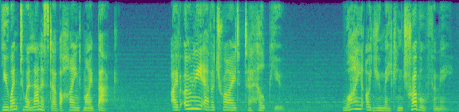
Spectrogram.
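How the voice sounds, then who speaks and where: A stern young lady of a noble house, her voice a little low. She speaks formally, in clipped commands, with quiet music under her, as in a fantasy game drama. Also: sing-song, unhurried. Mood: stern, reproachful. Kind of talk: video game drama acting. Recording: soft music behind.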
